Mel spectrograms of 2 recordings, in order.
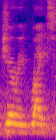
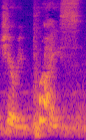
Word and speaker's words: Jerry Rice: correcting me sports fans not so much I mispronounced name Jerry Rice once said Jerry price and that became my nickname forever right it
